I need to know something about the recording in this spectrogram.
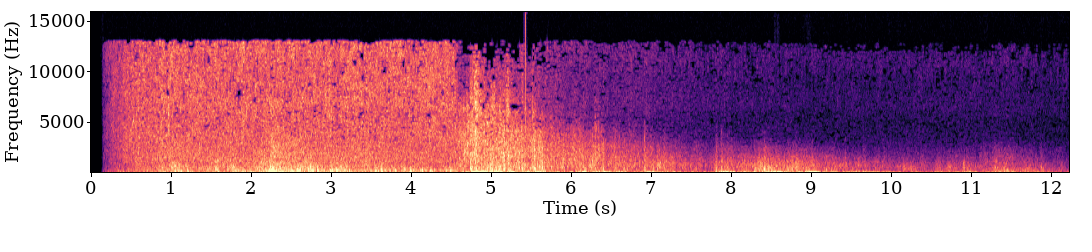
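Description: Thunderstorm sound effect: steady rain hiss under rumbling thunder, with the loudest thunder crack about five seconds in. The thunder then rolls away, growing duller toward the end.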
